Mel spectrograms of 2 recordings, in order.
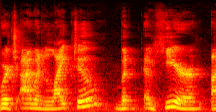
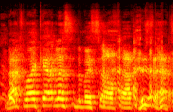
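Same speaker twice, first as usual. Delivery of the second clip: self-mocking laugh; 8 semitones higher, 4 dB louder than usual. Real, not acted. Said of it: "I sound like an absolute idiot".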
